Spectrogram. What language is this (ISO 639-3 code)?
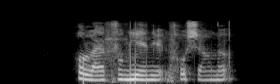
zho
